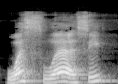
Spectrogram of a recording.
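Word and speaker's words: الْوَسْوَاسِ: Waswasi. The wa we pronounce it in a light manner. Wa. Waswasi. And sin sharp.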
